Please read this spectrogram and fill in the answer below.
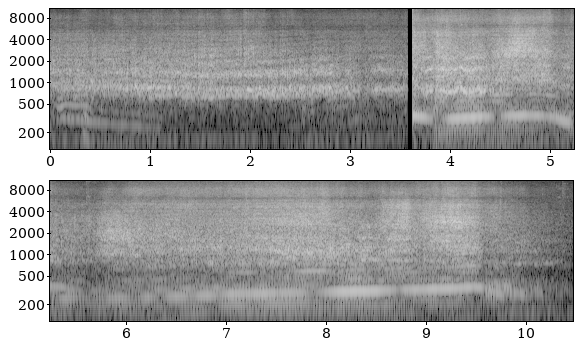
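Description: Car doing a burnout: the engine revved hard and held high while the rear tyres spin and squeal on the asphalt. The sound breaks off abruptly about three and a half seconds in and comes back louder, with a steadier high engine note that falls away near the end.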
